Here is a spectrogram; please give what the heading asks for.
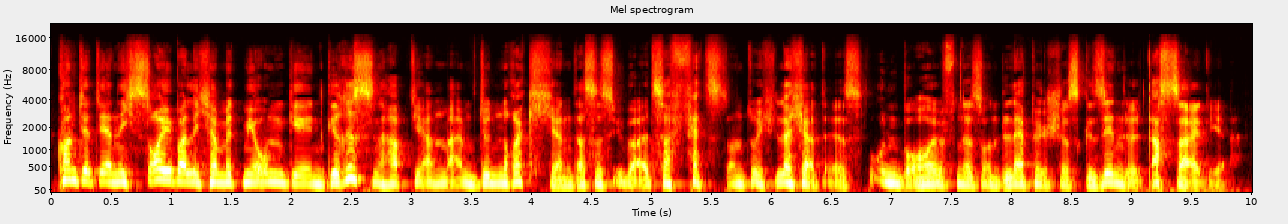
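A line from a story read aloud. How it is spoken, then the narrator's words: Screeching scream. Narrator (German): Als der Zwerg sich von dem ersten Schrecken erholt hatte, schrie er mit einer kreischenden Stimme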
